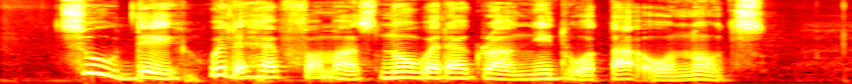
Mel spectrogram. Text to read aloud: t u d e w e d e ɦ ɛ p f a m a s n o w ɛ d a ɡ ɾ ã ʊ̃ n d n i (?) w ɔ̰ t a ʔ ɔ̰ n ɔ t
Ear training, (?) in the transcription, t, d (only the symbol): d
